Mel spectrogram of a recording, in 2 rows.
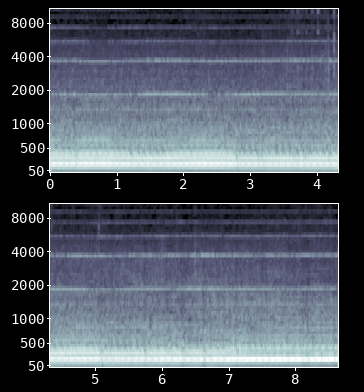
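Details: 2003 Nissan 350Z, replacement engine with 75,000 miles, noise began after radiator replacement: at raised revs a thin steady high-pitched screech over a deep hum, fading as rpm drops; owner notes oil pressure gauge reading.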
